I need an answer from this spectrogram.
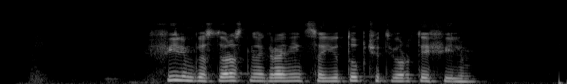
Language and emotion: Russian, neutral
